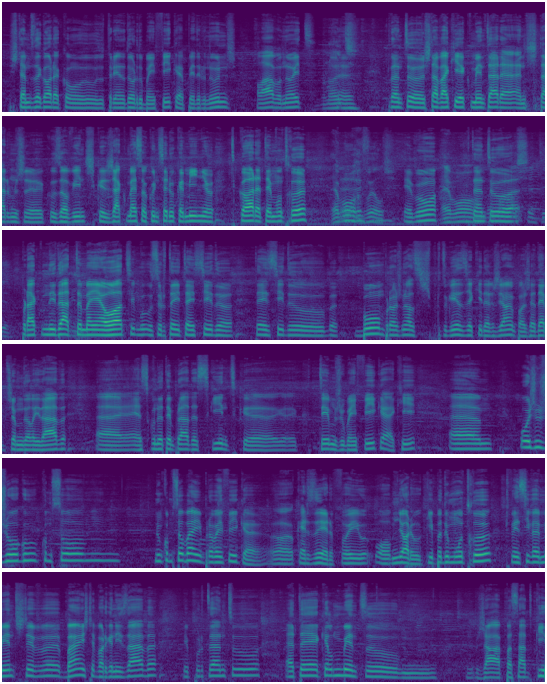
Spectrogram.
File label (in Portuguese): Entrevista Trainador; Benfica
